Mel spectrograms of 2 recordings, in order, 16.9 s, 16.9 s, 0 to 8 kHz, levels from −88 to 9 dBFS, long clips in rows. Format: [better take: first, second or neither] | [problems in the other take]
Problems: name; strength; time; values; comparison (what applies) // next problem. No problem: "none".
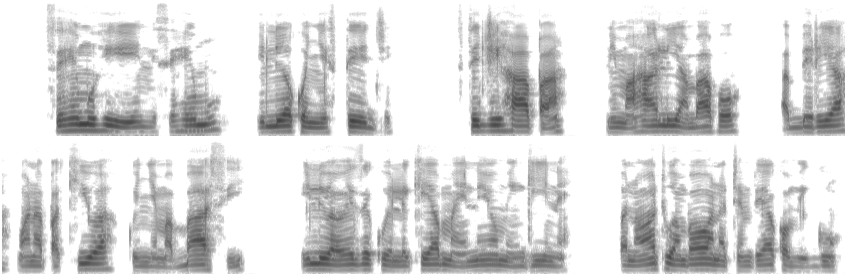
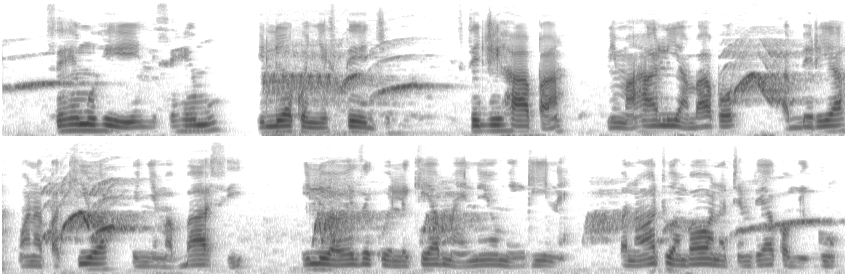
first | noise reduction (classical method log-MMSE)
